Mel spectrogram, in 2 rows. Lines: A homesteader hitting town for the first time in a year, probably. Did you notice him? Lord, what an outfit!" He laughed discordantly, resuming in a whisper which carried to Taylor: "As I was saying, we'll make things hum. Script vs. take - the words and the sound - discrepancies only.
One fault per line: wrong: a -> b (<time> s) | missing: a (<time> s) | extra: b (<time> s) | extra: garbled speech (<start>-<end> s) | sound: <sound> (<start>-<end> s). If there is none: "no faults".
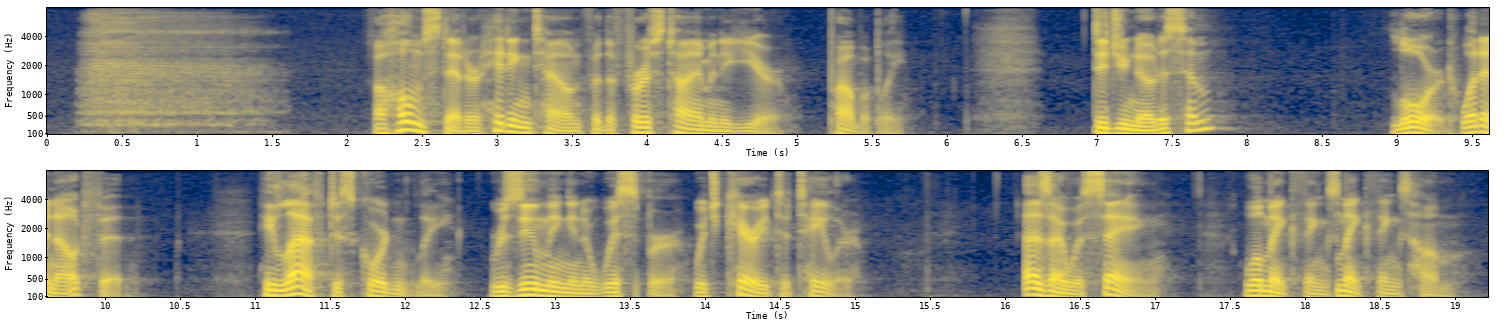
sound: sigh (0.2-1.6 s)
extra: make things (18.2 s)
